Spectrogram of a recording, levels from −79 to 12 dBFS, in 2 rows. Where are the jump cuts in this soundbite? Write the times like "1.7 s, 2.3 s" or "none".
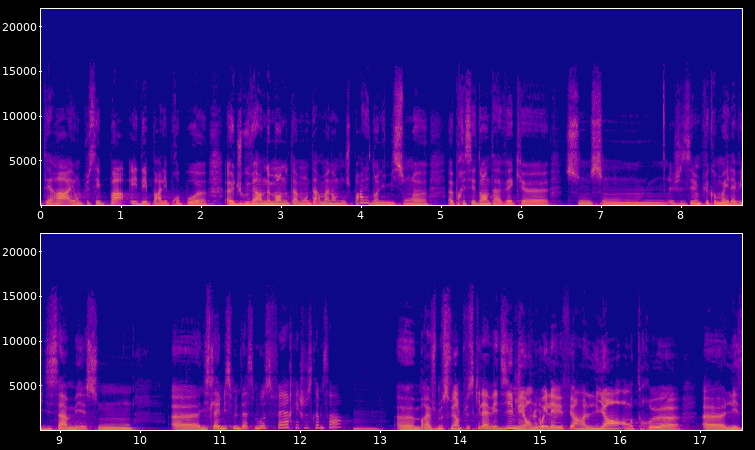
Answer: none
